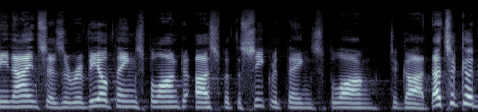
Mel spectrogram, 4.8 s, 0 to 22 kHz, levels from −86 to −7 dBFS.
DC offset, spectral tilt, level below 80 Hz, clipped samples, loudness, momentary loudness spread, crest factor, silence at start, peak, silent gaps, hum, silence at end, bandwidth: under 0.1%; -3 dB/octave; -78 dBFS; under 0.1%; -26 LUFS; 13 LU; 22 dB; 0 s; -4 dBFS; none; none; 0 s; 16 kHz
